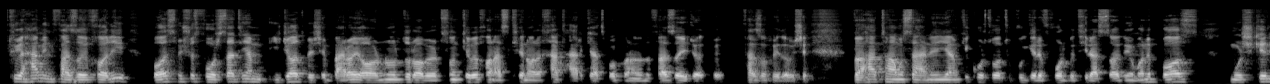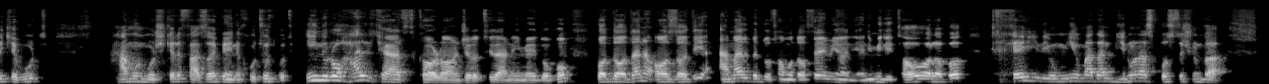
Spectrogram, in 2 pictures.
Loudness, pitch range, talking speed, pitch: -20 LUFS, 110-155 Hz, 190 wpm, 125 Hz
